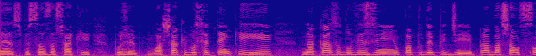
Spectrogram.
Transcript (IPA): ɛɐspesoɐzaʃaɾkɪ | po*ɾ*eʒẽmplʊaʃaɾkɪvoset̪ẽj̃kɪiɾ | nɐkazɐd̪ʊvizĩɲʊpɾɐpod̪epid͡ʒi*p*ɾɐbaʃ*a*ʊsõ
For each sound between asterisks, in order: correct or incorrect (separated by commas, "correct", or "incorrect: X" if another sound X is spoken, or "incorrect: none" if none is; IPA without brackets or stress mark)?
correct, correct, correct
